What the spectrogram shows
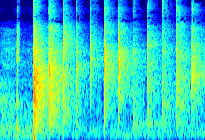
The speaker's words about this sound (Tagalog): Yay! Palakpak ng tao. Woo! Kaya hindi ho tayo mahilig sa palakpakan sa church.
